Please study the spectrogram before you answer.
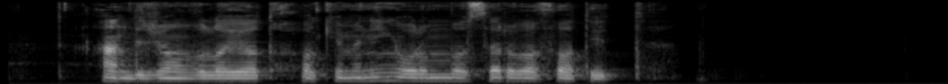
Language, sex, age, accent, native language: Uzbek, male, 25-34, Jizzax, Uzbek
